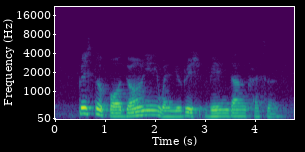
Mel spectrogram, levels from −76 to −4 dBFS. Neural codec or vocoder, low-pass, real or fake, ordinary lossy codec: none; 7.2 kHz; real; none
